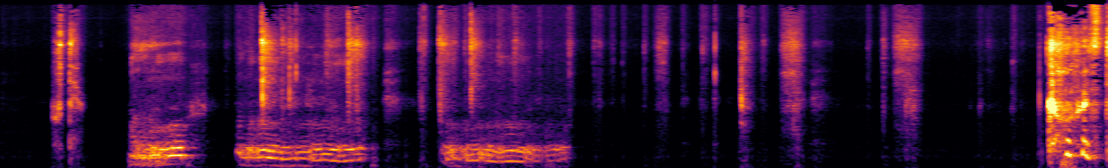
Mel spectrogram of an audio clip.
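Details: Coconut, a female Border Collie puppy aged two months and one week, growls indoors at her own reflection in a mirror: three low, rumbling growls of about a second each, followed by scattered clicks, light taps and a brief louder noise at the end.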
